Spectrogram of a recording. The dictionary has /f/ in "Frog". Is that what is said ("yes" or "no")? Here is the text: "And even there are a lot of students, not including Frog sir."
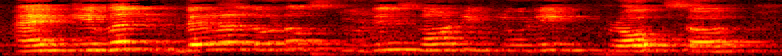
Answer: no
